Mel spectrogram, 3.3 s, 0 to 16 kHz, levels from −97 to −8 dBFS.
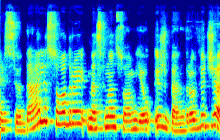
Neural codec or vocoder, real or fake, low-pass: none; real; 14.4 kHz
